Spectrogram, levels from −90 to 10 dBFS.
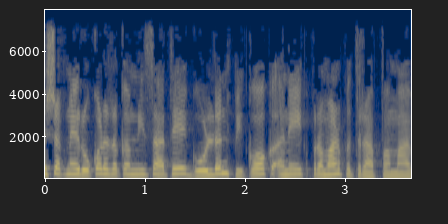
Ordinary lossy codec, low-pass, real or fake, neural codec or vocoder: none; 7.2 kHz; real; none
